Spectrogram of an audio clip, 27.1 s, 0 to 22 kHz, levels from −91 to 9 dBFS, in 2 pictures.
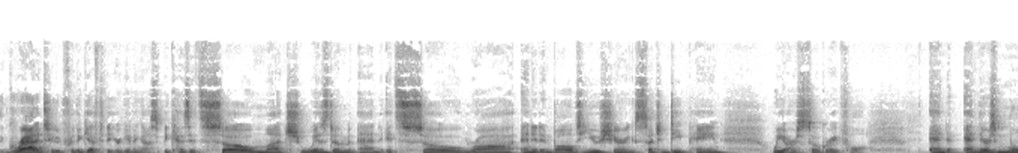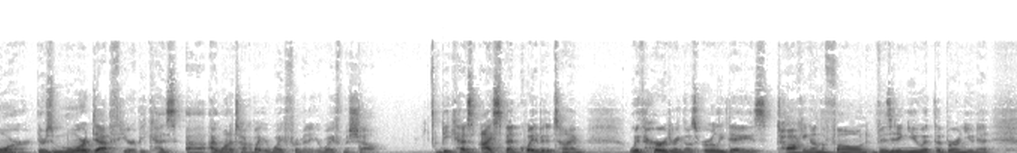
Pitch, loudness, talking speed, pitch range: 110 Hz, -25 LUFS, 170 wpm, 100-115 Hz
